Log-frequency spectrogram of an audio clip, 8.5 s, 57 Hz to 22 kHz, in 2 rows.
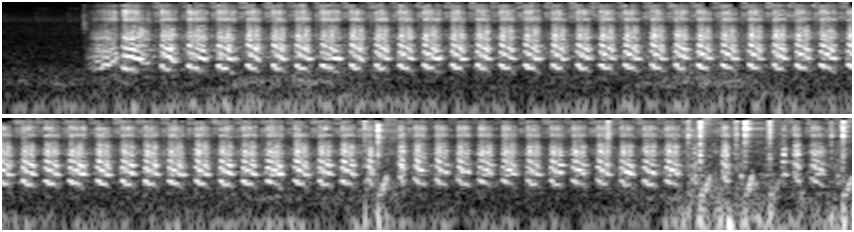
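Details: Rebuilt 1975 Honda CB400 Four engine, first start on test run with coils held on: catches and holds a quick, steady exhaust pulse about four beats a second with a light metallic rattle; runs, though a carburettor keeps flooding.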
